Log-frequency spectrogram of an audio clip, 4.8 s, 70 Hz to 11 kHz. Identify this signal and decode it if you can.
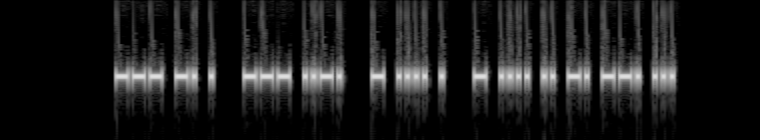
Morse code, heard as a keyed tone, about 46 wpm, 700 Hz. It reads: ONE OF THE THINGS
